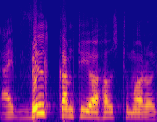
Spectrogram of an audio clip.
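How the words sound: The word will is stressed. The speaker is sure to come. "If you stress on will"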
